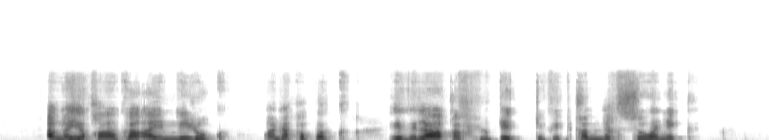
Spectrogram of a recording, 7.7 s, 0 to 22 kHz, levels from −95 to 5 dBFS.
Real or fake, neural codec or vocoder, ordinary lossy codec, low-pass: fake; codec, 32 kHz, 1.9 kbps, SNAC; AAC, 32 kbps; 10.8 kHz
